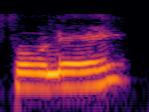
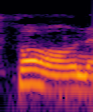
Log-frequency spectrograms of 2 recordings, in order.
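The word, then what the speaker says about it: phoné (φωνή): In verse 2 in particular, but the Greek word for voice is phoné, which is spelled phone, and that's the way Rui pronounce it.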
